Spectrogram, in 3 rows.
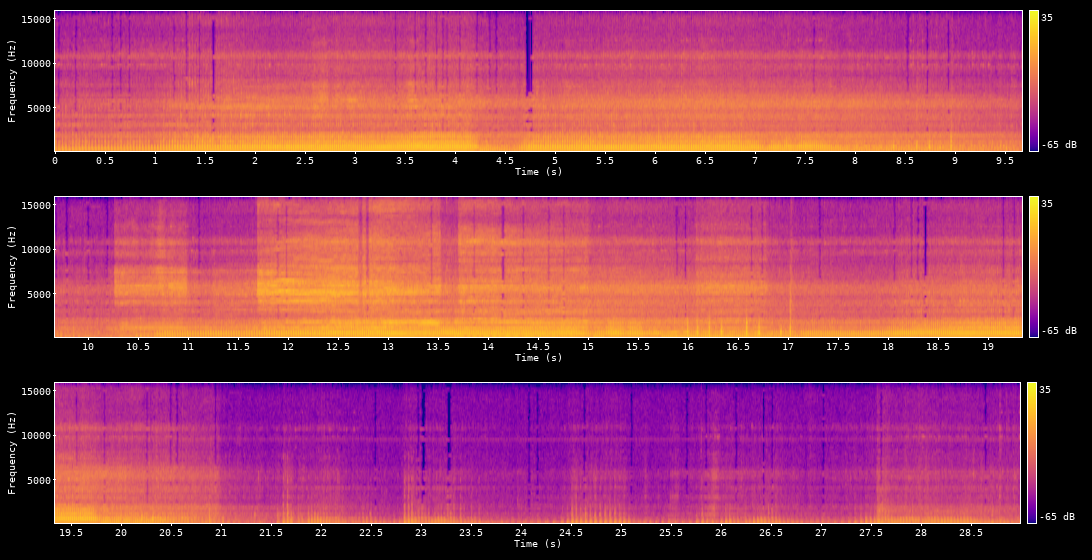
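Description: Lifan 250 four-stroke pit bike engine under hard throttle, its pitch climbing and falling back again and again as the rider goes up through the gears. About twenty seconds in it drops away to a much quieter, uneven sound.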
